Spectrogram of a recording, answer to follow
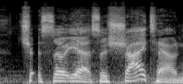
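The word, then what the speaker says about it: Chi-Town: Oh, I I don't So, yeah, so Shy-Town used to reference the city of Chicago is pronounced Shy-Town.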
